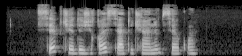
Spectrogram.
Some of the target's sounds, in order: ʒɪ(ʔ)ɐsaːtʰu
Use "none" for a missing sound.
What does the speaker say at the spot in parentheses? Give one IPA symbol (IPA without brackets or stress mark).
q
